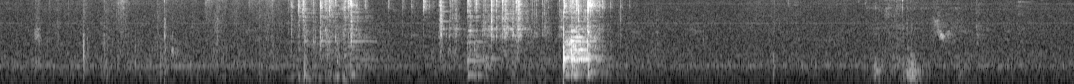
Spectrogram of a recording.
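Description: Metal camp cooking pot handled: its lid lifted off and set down and its wire bail handle raised, giving scattered metal clinks from about three seconds in, a loud ringing clank near the middle, and a few light clinks near the end.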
